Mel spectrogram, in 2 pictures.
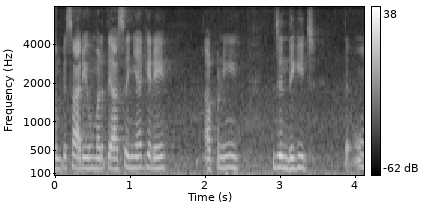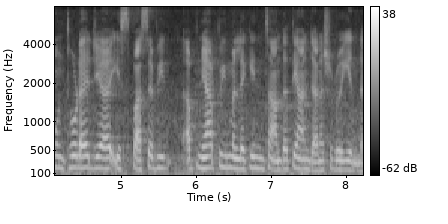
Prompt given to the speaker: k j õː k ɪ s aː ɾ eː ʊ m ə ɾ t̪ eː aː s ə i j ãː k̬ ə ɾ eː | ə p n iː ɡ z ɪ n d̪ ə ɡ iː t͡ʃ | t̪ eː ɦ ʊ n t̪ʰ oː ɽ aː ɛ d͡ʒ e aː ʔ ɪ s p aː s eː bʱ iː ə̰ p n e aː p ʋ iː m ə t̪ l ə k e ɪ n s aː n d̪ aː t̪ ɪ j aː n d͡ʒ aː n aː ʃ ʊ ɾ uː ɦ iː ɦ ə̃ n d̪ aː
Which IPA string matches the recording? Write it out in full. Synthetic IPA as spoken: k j õː k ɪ s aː ɾ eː ʊ m ə ɾ t̪ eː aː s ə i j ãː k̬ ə ɾ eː | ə p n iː z ɪ n d̪ ə ɡ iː t͡ʃ | t̪ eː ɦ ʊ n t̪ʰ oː ɽ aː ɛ d͡ʒ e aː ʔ ɪ s p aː s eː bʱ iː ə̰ p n e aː p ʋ iː m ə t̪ l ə k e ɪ n s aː n d̪ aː t̪ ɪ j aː n d͡ʒ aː n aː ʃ ʊ ɾ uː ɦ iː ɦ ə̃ n d̪ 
